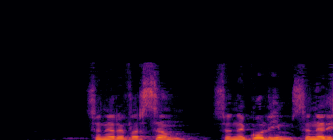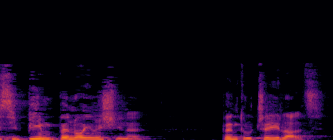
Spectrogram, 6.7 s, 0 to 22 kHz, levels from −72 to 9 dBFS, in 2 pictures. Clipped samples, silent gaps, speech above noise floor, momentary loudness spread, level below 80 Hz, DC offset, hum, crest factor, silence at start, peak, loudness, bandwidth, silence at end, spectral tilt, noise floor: under 0.1%; none; 52 dB; 11 LU; -74 dBFS; under 0.1%; none; 16 dB; 0.9 s; -8 dBFS; -23 LUFS; 12.5 kHz; 0.15 s; -4.5 dB/octave; -74 dBFS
